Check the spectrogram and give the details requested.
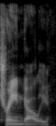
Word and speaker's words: Tringali: little energy in there chiangali i think the cool kids call it train golly a frederick train galley guy we'll end on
